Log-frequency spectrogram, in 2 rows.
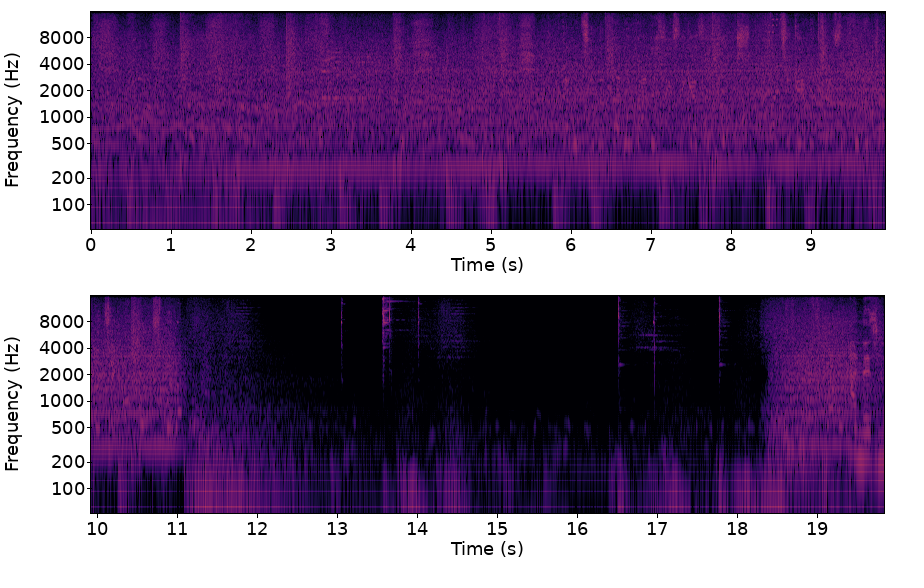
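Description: A Lotus Exige's engine drones steadily while driving in Forza Horizon 4, with tire noise, then cuts sharply to a quieter, rougher stretch before the engine sound returns near the end.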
